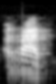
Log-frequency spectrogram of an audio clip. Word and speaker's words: read: cause next the verb the verb read has the same spelling but different pronounciation for the present read but for the past tense we we pronounce red oke the second one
